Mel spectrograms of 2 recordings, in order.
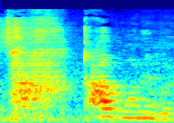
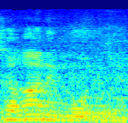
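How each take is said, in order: First: It is said loudly and harshly. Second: It is said quietly and gently. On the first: The speaker calls it wrong. "사가모니불 이렇게 하면 어떡해" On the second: The speaker calls it right. "조용조용하게 나긋나긋하게 해야지"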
